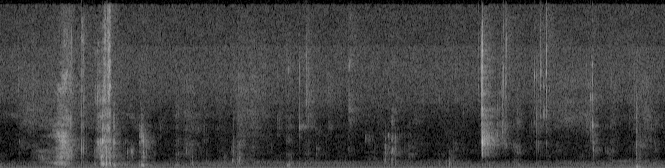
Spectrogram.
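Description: Close-up mouth sounds of a person chewing a mouthful of wheat fufu with okra soup: wet smacking clicks, a cluster about a second in and single sharp ones near five and six and a half seconds. A steady low hum runs underneath.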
